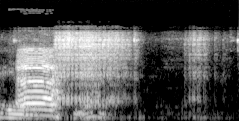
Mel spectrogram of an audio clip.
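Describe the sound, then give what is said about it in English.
A dog breathes heavily into the microphone, starting with a short voiced, whiny snort that turns into a long, raspy exhale, followed after a pause by a second, quieter breath. “You know, it's breathing on there for you guys, so you can hear the doggies.”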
